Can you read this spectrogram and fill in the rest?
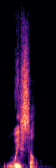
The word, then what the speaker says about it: whistle: whistle W H I S T L E whistle ไม่ออกเสียงตัวทีเล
